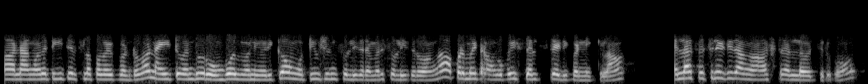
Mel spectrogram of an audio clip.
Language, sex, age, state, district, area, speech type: Tamil, female, 18-30, Tamil Nadu, Cuddalore, rural, conversation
